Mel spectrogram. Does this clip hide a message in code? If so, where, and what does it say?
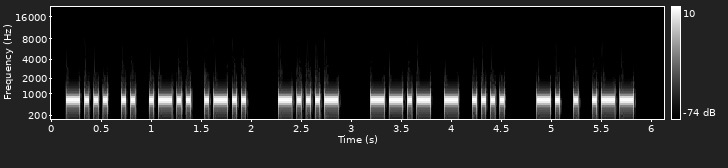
Yes: Morse code from 0.2 to 5.8 s, heard as a keyed tone, about 29 wpm, 700 Hz. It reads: BILL <BT> QTH NEW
